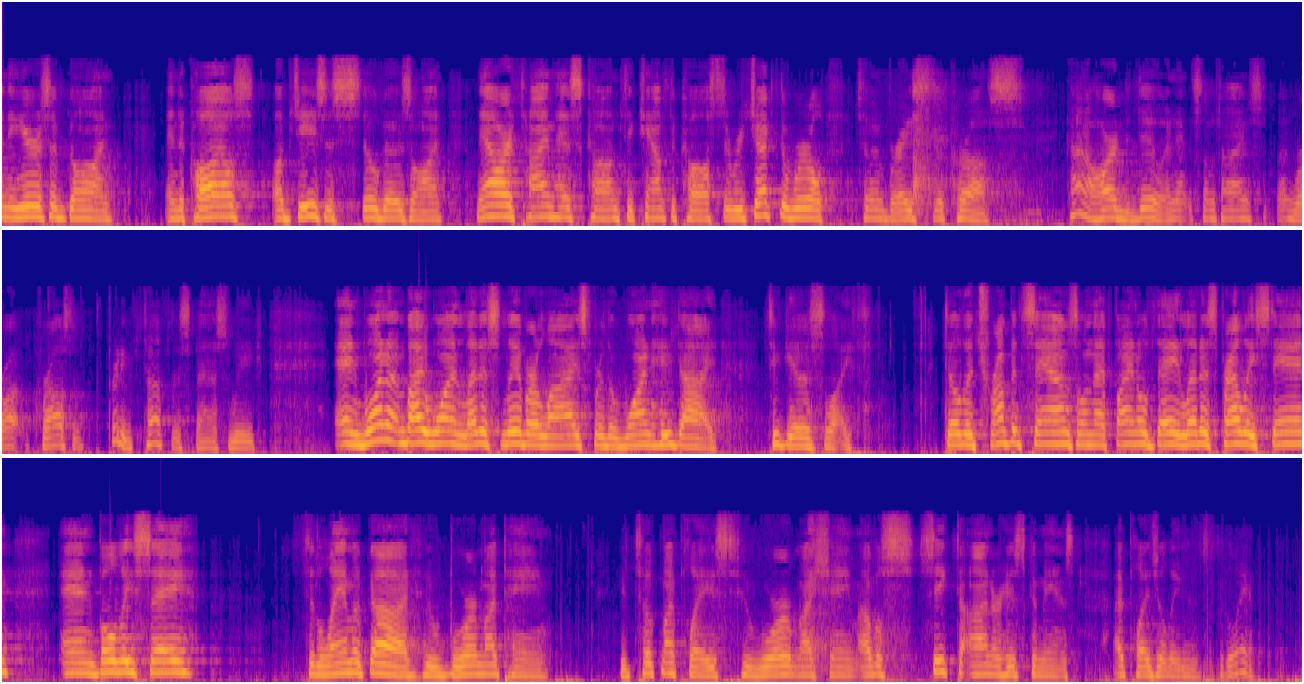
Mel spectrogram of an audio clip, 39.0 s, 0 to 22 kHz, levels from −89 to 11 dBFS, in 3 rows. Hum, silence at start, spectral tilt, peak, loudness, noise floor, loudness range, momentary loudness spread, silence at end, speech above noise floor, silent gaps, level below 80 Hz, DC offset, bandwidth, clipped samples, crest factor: none; 0 s; -6.5 dB/octave; 0 dBFS; -16 LUFS; -49 dBFS; 9 LU; 15 LU; 0 s; 34 dB; none; -40 dBFS; under 0.1%; 8 kHz; under 0.1%; 16 dB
